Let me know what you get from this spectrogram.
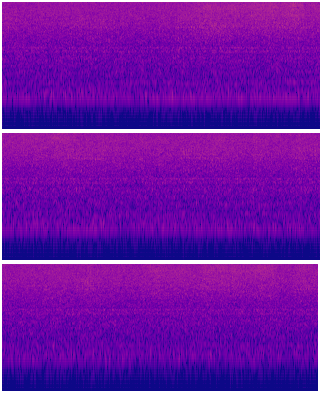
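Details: Steady broadband fan-like noise with a constant low electrical hum, no animal voice audible.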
